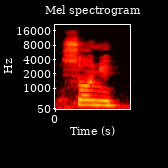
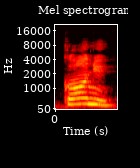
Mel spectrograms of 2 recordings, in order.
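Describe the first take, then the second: First: The first consonant is an S sound. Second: The first consonant is a K sound. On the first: The speaker calls it wrong. "ولا سونو" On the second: The speaker calls it right. "داكوغ حيت عندنا او"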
